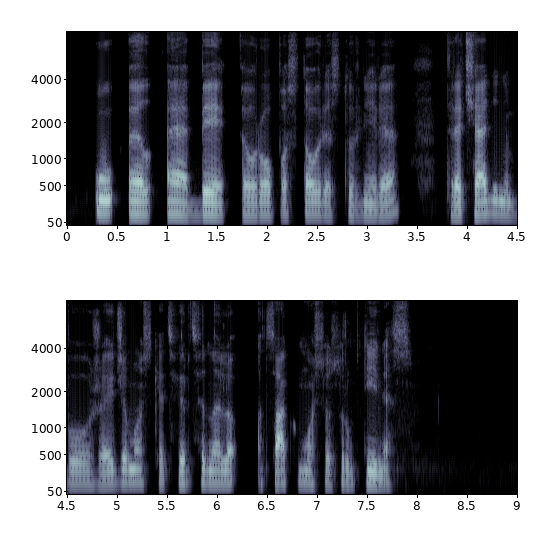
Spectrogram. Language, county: Lithuanian, Klaipėda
